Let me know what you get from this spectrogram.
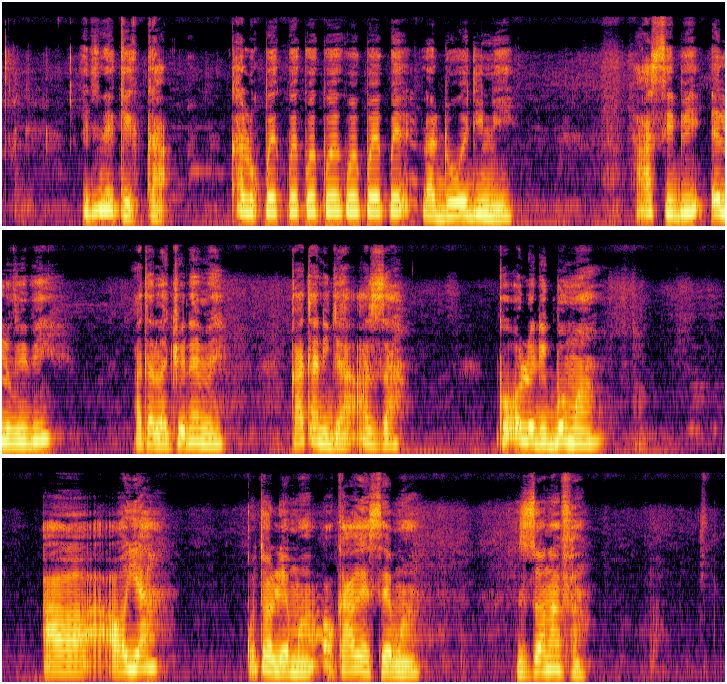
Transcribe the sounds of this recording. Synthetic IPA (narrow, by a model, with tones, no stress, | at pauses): e˨di˦n˦e˦˨ke˨ka̰˨ | ka˦lu˧k͡pe˦k͡pe˦k͡pe˦k͡pe˦k͡pe˦k͡pe˦k͡pe˦la˨do˨˦e˦di˦ni˨˦ | a̰˨˦si˦bi˦e˦lu˧vi˦bi˦ | a˨ta˨la˨t͡ʃu˦e˦nɛ˦mɛ˨ | ka˨˦ta˦˨di˨d͡ʒa˨a̰˦za˧ | ko˦ʔo̰˦lo˨˦˨di˨ɡ͡bo˦mu˨a˨ | ɔ̰˦ja˦ | kʊ˦tɔ˦˨lʊ˨ɛ˨mu˨a˨ɔ˨ka˨˦ɣɛ˨sɛ˨m˨a˨ | zɔ˦nã˦fa˨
